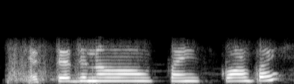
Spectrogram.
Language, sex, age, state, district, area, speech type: Odia, female, 18-30, Odisha, Mayurbhanj, rural, conversation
